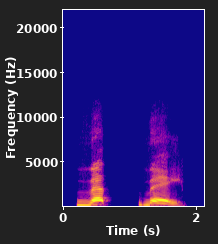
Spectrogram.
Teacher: Even though it's a t, I place it on my teeth because I'm preparing for the next th. We always want to anticipate the next sound that they.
